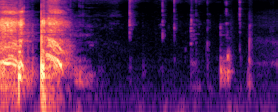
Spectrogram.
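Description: Two quick, harsh throat-clearing bursts, then near silence with a few faint clicks and rustles.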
